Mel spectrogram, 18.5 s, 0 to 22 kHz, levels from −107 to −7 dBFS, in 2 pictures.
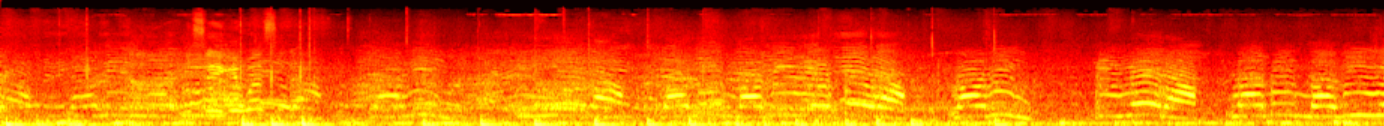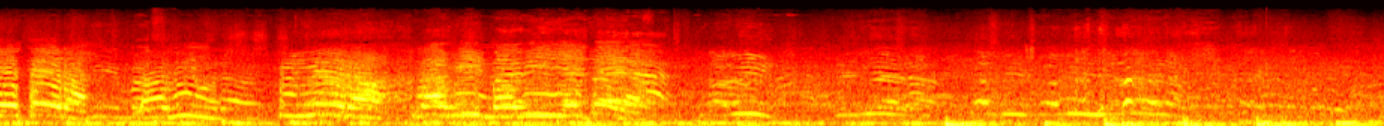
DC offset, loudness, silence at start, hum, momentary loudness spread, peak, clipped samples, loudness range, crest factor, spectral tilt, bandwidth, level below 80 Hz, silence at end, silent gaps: under 0.1%; -28 LUFS; 0 s; none; 8 LU; -10 dBFS; under 0.1%; 5 LU; 18 dB; -6.5 dB/octave; 14.5 kHz; -36 dBFS; 0 s; none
